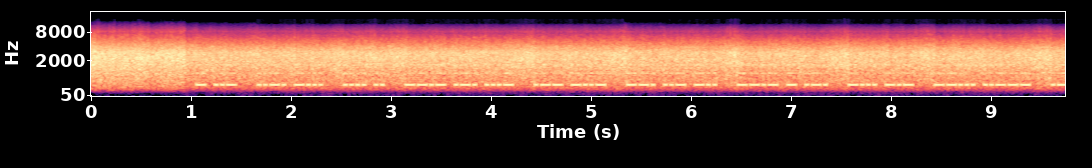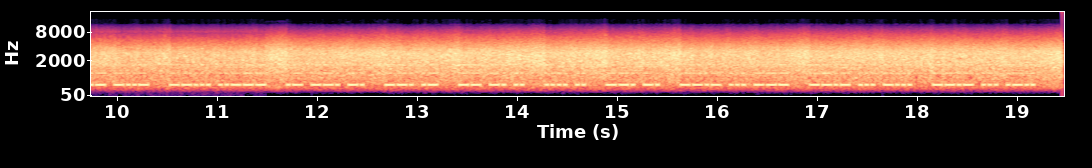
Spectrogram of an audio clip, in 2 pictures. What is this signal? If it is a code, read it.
Morse code, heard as a keyed tone, machine-sent, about 39 wpm, 550 Hz, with radio static. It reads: TU FB HI QRV WX GUD QTR BK 72 WX 72 AGN GA MNI HI GN QSO QSB QSL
